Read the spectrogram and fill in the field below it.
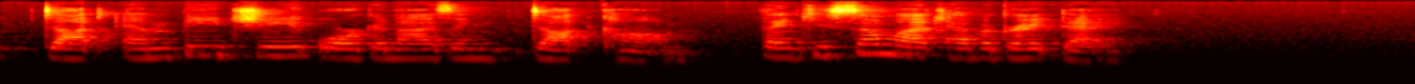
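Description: A woman speaks calmly and cheerfully close by.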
